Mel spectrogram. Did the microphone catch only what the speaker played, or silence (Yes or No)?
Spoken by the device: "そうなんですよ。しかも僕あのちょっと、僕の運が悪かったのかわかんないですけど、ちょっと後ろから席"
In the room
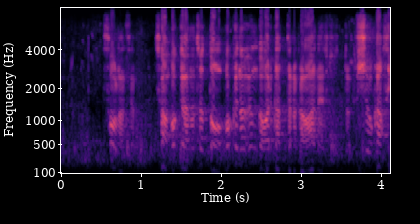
Yes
